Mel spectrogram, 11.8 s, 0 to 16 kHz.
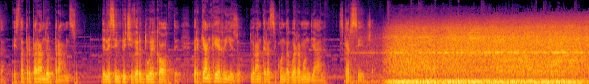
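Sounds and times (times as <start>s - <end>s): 
speech: 0.0s - 8.1s
heavy propeller engines of three US aircraft including a B-29 bomber: 7.0s - 11.7s.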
